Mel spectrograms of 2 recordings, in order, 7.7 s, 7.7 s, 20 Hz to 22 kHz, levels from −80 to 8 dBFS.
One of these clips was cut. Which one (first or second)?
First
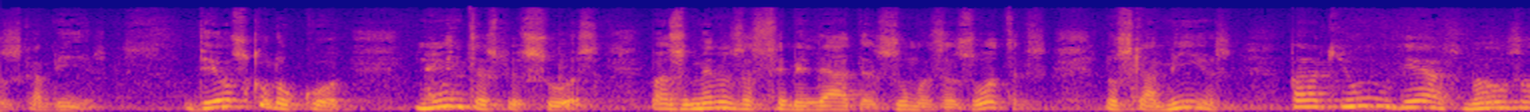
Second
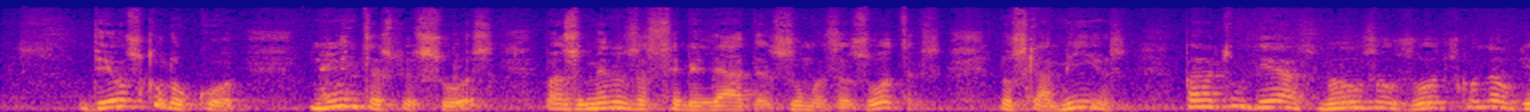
second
